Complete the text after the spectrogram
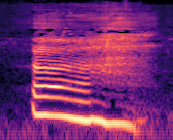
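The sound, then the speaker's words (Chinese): A performer voices a tea-shop assistant's long yawn in a radio story. A single loud, drawn-out voiced yawn starts abruptly, then slowly falls in pitch and fades, with nothing else heard around it. “伙计打着哈欠问”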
